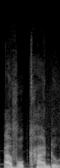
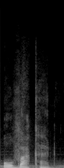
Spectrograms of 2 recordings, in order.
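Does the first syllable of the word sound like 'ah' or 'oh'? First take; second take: ah; oh. First: The first syllable has an 'ah'-like vowel. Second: The first syllable has an 'oh'-like vowel. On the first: The speaker calls it right. "It's avo" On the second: The speaker calls it wrong. "not ovo"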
